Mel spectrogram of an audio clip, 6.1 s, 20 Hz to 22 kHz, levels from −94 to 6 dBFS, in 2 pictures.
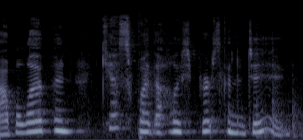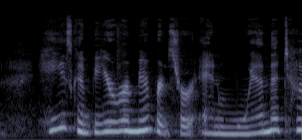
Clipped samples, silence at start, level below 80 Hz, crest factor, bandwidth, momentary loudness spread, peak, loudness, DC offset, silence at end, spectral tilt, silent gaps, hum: under 0.1%; 0 s; -88 dBFS; 16 dB; 13.5 kHz; 15 LU; -24 dBFS; -40 LUFS; under 0.1%; 0 s; -5 dB/octave; none; none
